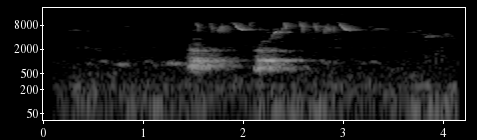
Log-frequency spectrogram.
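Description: A short run of faint, high chirps, several quickly falling in pitch and one rising, from about a second and a half in for about a second and a half, over near silence: bird-like calls.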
